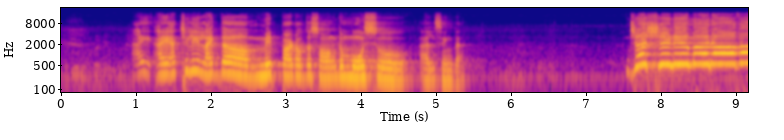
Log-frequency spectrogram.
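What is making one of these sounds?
A young woman sings into a microphone through loudspeakers.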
